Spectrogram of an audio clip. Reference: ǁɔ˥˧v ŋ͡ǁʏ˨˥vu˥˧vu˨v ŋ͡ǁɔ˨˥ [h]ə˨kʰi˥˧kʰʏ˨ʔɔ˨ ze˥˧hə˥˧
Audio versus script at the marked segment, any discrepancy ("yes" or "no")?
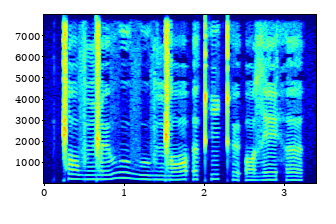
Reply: yes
